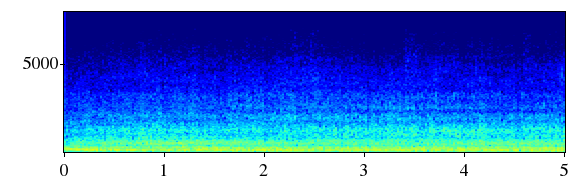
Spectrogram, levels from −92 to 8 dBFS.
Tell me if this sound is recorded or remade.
recorded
